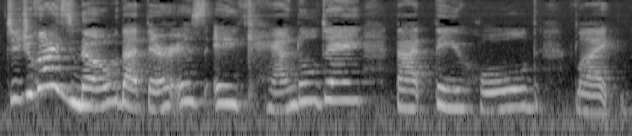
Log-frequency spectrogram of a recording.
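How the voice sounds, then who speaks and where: A woman in her early twenties chatting casually to viewers in a vlog, full of ums and likes, getting excitable about things she loves. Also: a little high, slight background noise. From born in Libya, Filipino. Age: 20s. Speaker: YouTuber.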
